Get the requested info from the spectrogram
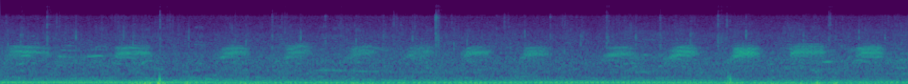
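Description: A bird calling over and over in short, harsh calls, about two a second with a couple of brief pauses, over a steady low rumble.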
